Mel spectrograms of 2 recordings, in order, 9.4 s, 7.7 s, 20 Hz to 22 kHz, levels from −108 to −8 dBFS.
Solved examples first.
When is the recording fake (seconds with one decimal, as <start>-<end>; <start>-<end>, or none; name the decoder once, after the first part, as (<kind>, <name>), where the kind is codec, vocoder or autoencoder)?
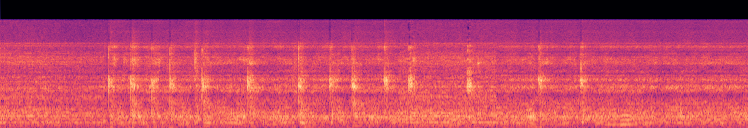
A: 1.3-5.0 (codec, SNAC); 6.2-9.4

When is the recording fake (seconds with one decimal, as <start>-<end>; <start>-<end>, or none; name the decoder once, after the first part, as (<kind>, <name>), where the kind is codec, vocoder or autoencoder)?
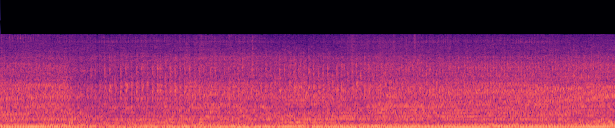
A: 4.3-5.0 (autoencoder, DAC-VAE)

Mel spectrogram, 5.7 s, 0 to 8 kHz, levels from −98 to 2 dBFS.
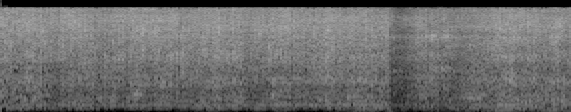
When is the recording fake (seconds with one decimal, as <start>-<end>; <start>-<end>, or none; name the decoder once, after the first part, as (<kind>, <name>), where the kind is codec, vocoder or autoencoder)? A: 0.5-5.7 (codec, SNAC)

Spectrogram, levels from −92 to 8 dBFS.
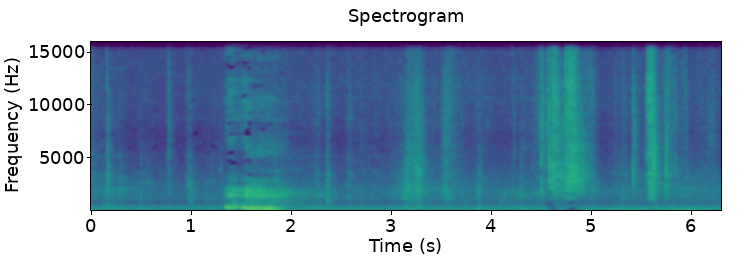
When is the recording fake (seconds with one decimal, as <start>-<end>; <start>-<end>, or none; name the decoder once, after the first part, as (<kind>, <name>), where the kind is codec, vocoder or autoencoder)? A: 1.9-5.7 (vocoder, BigVGAN v2)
